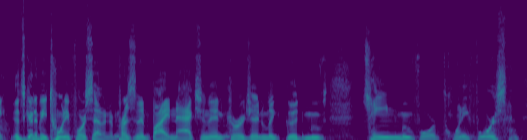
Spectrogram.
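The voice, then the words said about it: Mumbling. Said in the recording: “Why are you mumbling?”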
